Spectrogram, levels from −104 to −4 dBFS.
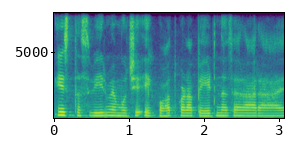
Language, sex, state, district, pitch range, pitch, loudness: Hindi, female, Chandigarh, Chandigarh, 200-215 Hz, 210 Hz, -19 LUFS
